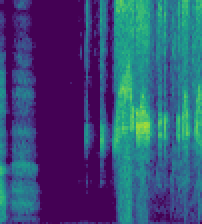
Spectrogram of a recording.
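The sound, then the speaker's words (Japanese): A cicada gives short, high, buzzy bursts as it takes flight, with a few rapid rasping pulses in quick succession. “あ、セミが飛んで逃げちゃった。”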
